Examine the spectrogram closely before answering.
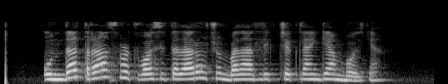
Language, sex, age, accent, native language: Uzbek, female, 18-24, Toshkent shahri, Uzbek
